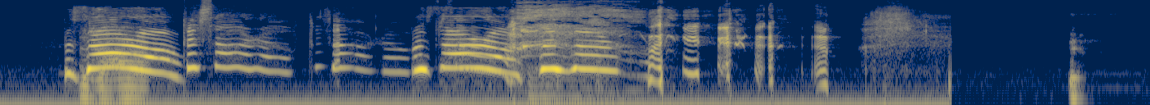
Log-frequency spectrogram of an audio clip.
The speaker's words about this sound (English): And there was my coughing fit for the night.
